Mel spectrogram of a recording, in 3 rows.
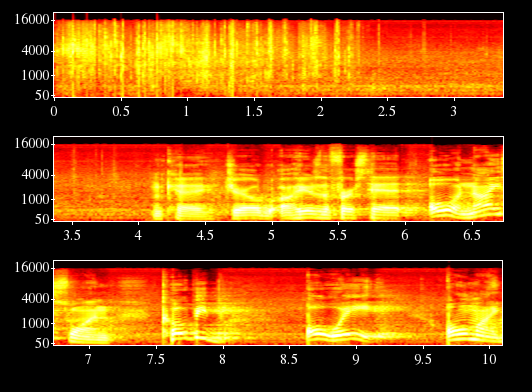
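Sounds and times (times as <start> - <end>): wrapper crinkling: 0.0 - 2.9.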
